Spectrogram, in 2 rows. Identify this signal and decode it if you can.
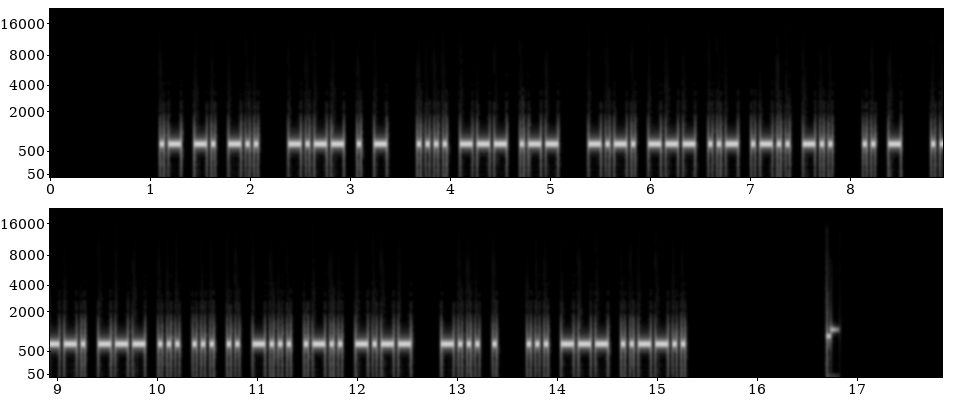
Morse code, heard as a keyed tone, about 28 wpm, 700 Hz. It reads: AND YET HOW COULD IT POSSIBLY BE SO?
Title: Sentences from Top 1300 Words 28wpm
